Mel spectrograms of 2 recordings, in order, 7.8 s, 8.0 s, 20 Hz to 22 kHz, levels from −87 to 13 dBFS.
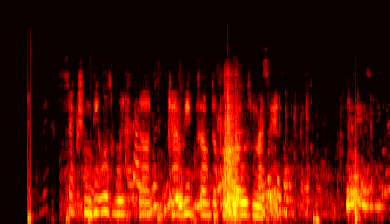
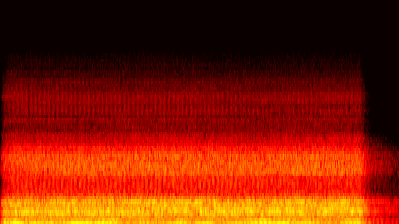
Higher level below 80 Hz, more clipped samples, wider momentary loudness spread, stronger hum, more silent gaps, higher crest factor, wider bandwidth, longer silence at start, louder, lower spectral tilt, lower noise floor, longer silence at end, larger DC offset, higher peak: second, -60 dBFS vs -20 dBFS; neither; first, 22 LU vs 2 LU; neither; neither; first, 20 dB vs 14 dB; first, 6.6 kHz vs 4.2 kHz; first, 0.55 s vs 0 s; about the same, -19 LUFS vs -20 LUFS; second, -8 dB/octave vs -10.5 dB/octave; first, -61 dBFS vs -45 dBFS; second, 0 s vs 0.45 s; neither; first, 0 dBFS vs -4 dBFS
